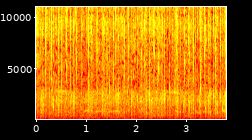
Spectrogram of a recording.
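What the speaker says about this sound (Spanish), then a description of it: "responent als aplaudiments dels veïns" Neighbours applaud hospital staff outside Sant Joan de Déu hospital in Martorell, a dense, steady wash of many hands clapping from nearby balconies and street, with scattered cheers running through the whole stretch.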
